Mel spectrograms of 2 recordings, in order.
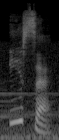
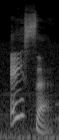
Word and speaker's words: Isis: Horus's mom is named Isis. But in ancient Egyptian, it's pronounced closer to Ise or Asa.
